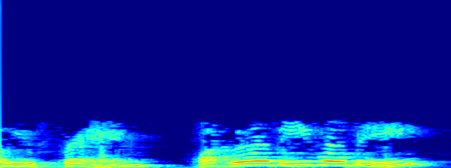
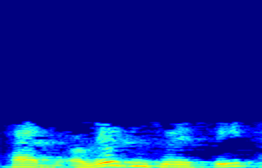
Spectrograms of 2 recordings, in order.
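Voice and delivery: normal talking voice

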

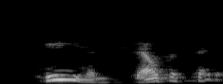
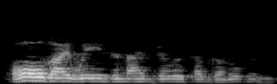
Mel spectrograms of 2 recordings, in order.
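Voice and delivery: forceful recitation; 10 dB louder than usual. Acted. Quoting the psalm with force.

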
